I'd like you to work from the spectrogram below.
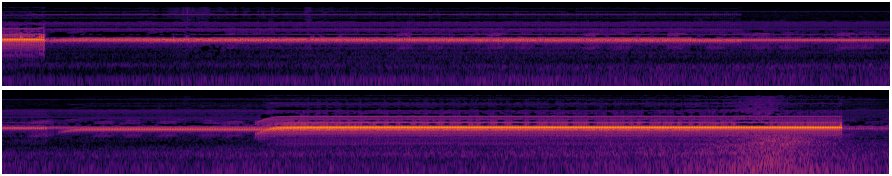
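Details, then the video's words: Several southern toads calling to mate in Florida, with overlapping high buzzy trills running nearly the whole time. A brief gap comes near nine seconds, then a louder, closer trill starts at about twelve seconds and stops abruptly near the end. "Southern Toads Calling in Florida"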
